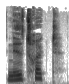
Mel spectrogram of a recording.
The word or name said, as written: nedtrykt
